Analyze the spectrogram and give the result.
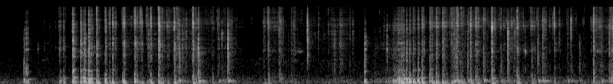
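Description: A metal utility blade scrapes white, crunchy shavings off a solid rectangular dry soap bar with a purple coating and a white interior. A rapid run of dry, crisp scraping crunches sounds bright and gritty, with short pauses between strokes. Each crunch cuts off almost at once.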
